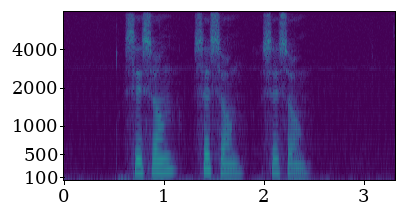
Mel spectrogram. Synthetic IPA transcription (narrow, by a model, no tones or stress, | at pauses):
sesoŋsesoŋsesoŋ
